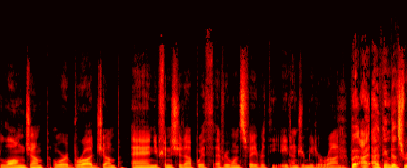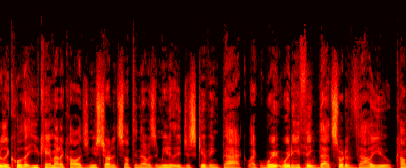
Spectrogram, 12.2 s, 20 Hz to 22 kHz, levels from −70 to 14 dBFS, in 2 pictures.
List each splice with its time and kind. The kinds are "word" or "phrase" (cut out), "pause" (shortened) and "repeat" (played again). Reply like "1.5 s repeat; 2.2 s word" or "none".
1.9 s pause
